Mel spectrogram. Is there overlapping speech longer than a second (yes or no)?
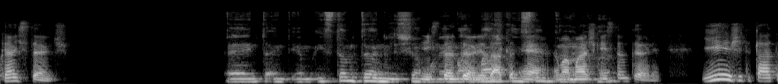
yes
